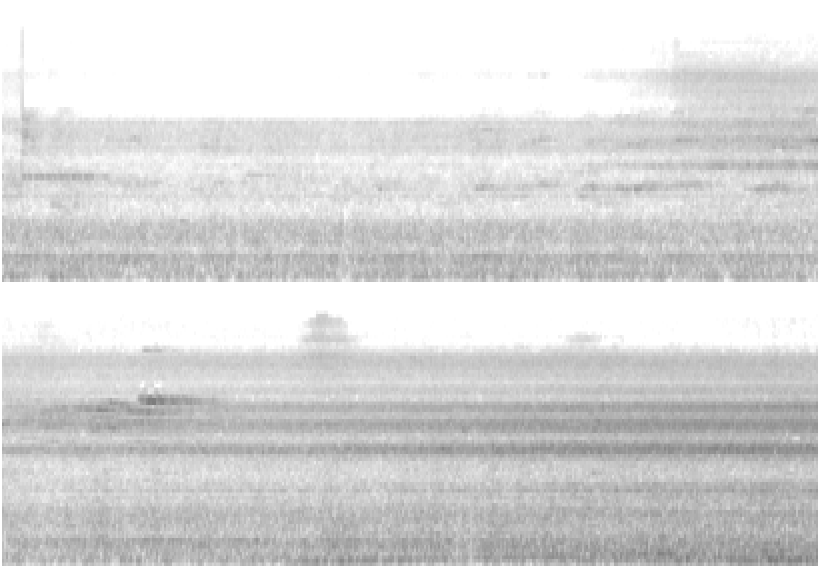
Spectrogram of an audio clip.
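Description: A high-speed train rolls slowly into a station with a rising hum and whine.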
